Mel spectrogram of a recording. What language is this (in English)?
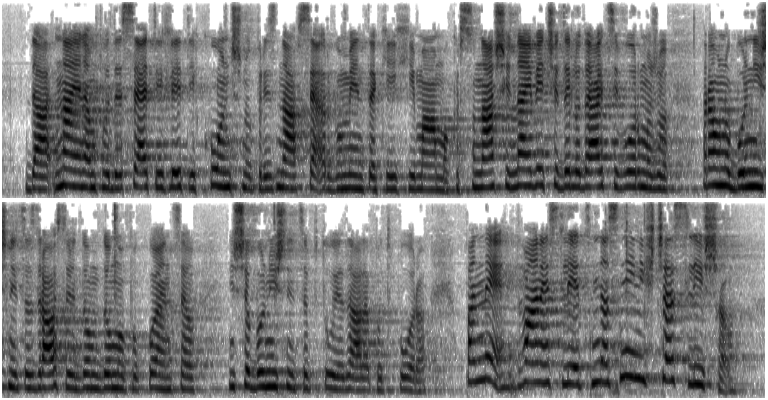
Slovenian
